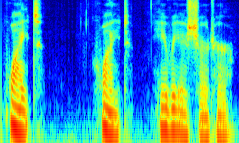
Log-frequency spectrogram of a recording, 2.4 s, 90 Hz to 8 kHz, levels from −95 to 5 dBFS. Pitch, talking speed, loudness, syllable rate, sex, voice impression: 120 Hz, 100 wpm, -18 LUFS, 5.3 syllables/s, female, very feminine, very middle-aged, slightly thin, tensed, very powerful, slightly bright, slightly soft, clear, fluent, slightly raspy, slightly cool, intellectual, refreshing, sincere, calm, slightly friendly, reassuring, unique, elegant, slightly wild, slightly sweet, lively, kind, slightly intense, sharp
